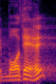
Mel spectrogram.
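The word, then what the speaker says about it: model: 마들 그러더라고요. 모델, 마들. 그래. 왜 어머니를 왜 찾아? 근데 모델, 우리 한국식 발음으로 모델이.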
